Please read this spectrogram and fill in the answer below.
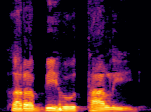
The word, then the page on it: garapihu tali: Raga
